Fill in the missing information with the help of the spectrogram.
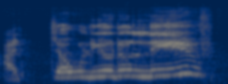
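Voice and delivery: lightly voiced bear ordering mouse out; a hint of a gruff bear shouting; Bear crying out. A narrator's reading. Bear ordering the mouse out of his house, mild cry. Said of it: "cried Bear".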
